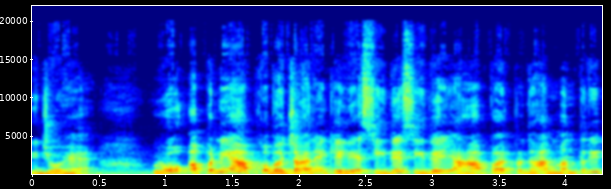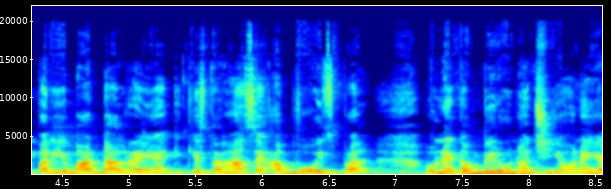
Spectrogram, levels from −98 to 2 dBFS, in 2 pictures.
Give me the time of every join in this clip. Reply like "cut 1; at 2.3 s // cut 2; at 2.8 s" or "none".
none

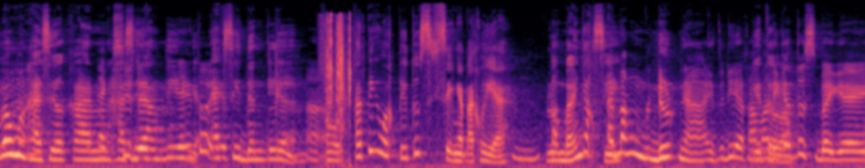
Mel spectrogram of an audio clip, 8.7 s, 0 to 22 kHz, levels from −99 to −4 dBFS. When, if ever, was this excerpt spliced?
cut 1; at 3.3 s

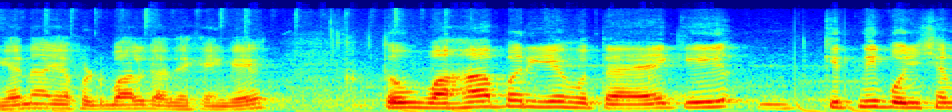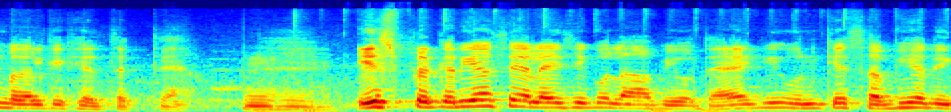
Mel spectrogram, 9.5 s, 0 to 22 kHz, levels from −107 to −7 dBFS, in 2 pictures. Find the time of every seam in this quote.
none

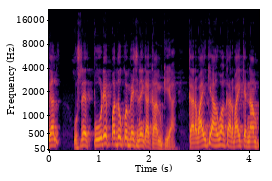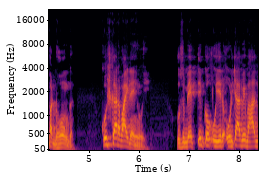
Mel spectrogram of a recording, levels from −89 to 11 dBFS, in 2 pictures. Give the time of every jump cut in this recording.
none

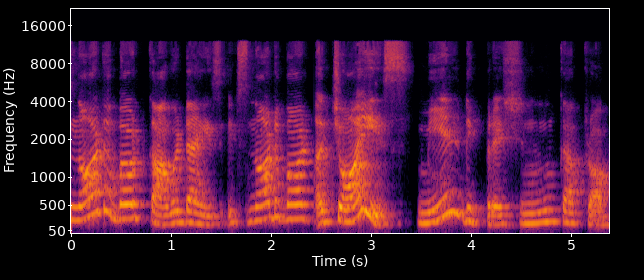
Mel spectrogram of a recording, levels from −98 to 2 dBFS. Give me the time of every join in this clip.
cut 1; at 2.4 s // cut 2; at 3.3 s

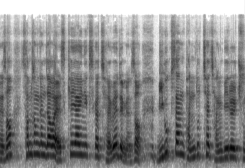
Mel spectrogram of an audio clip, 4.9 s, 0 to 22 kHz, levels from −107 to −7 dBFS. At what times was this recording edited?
none

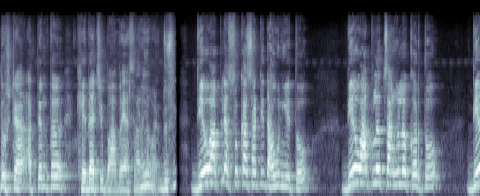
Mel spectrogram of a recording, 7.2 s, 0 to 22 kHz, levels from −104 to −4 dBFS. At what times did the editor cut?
cut 1; at 2.5 s

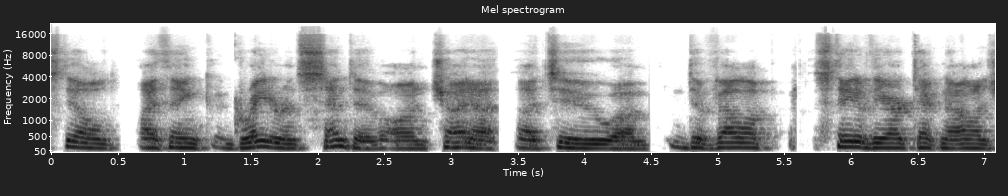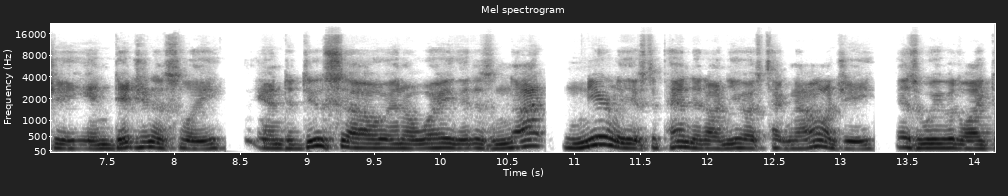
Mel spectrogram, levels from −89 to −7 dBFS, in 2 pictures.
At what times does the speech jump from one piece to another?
none

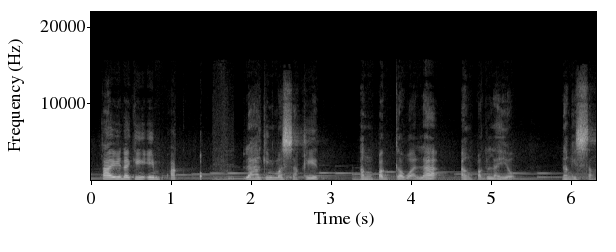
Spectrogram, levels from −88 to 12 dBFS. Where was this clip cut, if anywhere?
cut 1; at 1.6 s

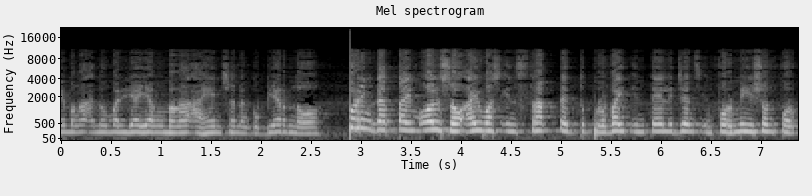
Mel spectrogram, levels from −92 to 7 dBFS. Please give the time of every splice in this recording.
cut 1; at 2.9 s

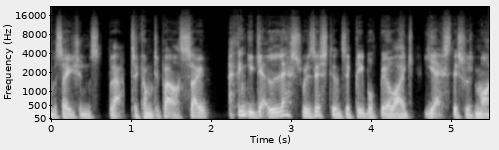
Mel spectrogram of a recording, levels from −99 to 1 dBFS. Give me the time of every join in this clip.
none

